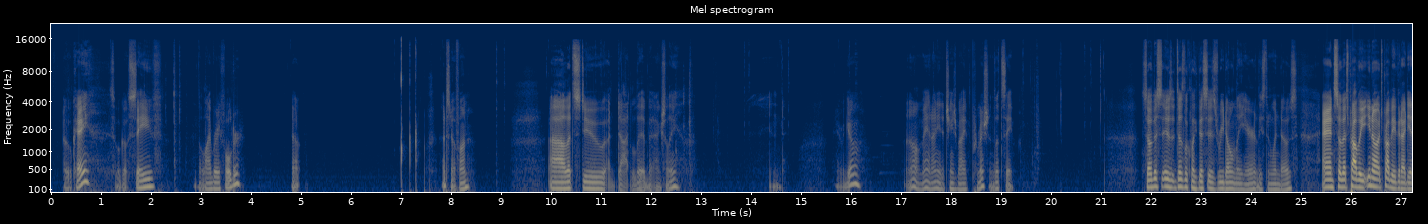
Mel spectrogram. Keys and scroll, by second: 2.5 Return, 12.2-12.8 typing.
